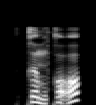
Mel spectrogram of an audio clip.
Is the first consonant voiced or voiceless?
voiceless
